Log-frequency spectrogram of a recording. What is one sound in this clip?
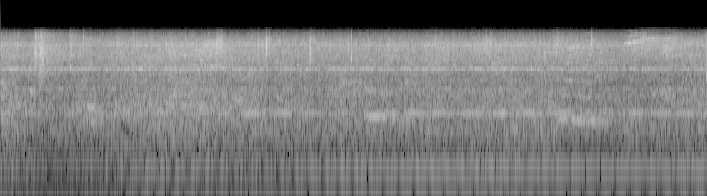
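A stationary train hums steadily in a large echoing hall.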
